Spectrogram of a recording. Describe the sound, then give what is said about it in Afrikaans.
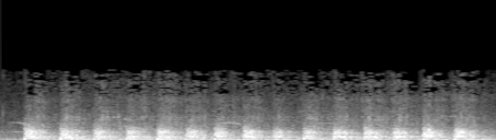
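Loud, rapid hammering on a door, a steady run of heavy knocks repeating about three or four times a second without pause, with no voices. “Jy hoef nie so te hamer nie.”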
